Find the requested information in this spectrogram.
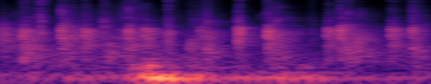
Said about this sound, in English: Yeah, y'all ain't got to clap. I'm preaching.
